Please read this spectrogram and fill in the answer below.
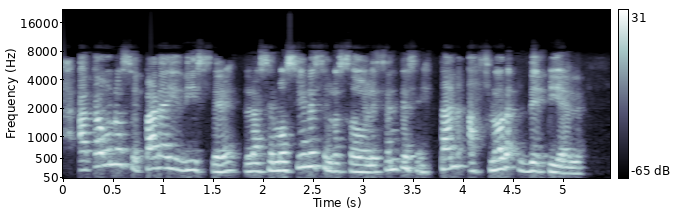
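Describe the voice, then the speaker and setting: In a Rioplatense accent, a woman speaks at a fairly slow pace. Her pitch sits fairly high and swings very widely. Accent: Argentine Rioplatense Spanish. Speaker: psychologist. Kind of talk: talk on adolescence.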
